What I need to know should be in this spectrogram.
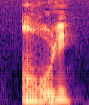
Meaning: to enroll, enlist
- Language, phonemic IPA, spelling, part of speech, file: French, /ɑ̃.ʁo.le/, enrôler, verb, Fr-enrôler.ogg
